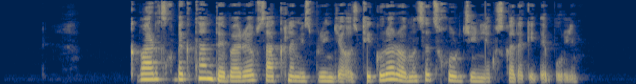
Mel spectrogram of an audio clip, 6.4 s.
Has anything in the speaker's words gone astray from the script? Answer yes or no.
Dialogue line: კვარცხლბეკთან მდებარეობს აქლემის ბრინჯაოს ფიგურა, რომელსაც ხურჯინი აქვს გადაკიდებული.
no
